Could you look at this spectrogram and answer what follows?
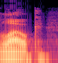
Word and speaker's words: Loc: Courtney Cox Tone Loc which I was just informed is actually pronounced loke and Dan Marino of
